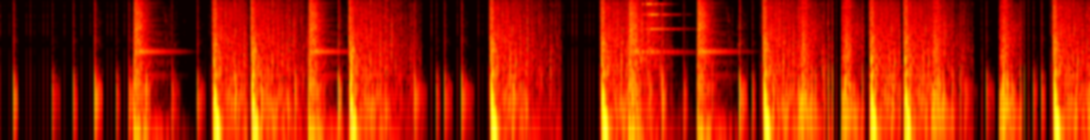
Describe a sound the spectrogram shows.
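Small balls clatter and bounce against each other.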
